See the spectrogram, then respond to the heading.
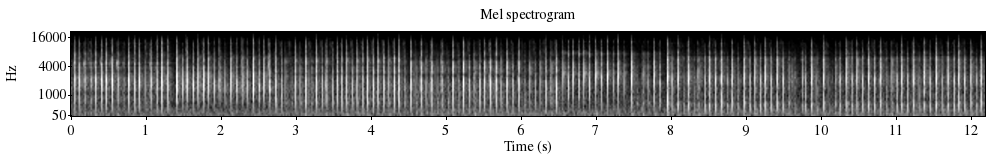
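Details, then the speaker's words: Epomaker Galaxy70 mechanical keyboard sound test: fast, steady clacky keystrokes with a faint metallic ring after each press; slight spring ping on all sides and noticeable ping on the knob. "from The Sound test you'll hear the slightest bit of pinging on all sides and a noticeable Ping On the knob nothing a little porse breaking fix"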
